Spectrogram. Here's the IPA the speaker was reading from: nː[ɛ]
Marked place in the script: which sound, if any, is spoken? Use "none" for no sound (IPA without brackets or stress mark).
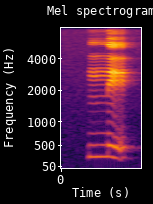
e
